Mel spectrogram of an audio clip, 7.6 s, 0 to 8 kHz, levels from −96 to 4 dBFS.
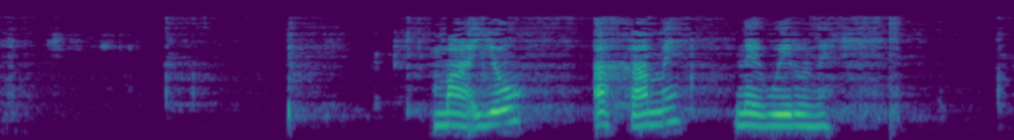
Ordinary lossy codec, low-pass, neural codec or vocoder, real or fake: MP3, 24 kbps; 7.2 kHz; none; real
